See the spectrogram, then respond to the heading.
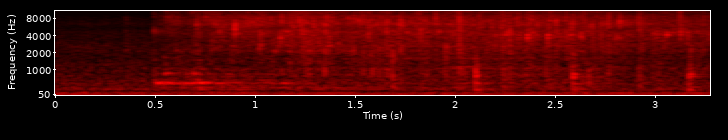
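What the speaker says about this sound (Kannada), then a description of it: "ನಾನಿಲ್ಲಿ ತುಪ್ಪ ಬಿಸಿ ಮಾಡಲಿಕ್ಕೆ ಇಟ್ಟಿದ್ದೇನೆ ನಾನು ನೀರುಳ್ಳಿಯನ್ನು ಫ್ರೈ ಮಾಡ್ತೇನೆ" Onions frying in hot ghee in a home kitchen pan give a loud, steady sizzle that starts abruptly and continues with light crackles and stirring, without speech.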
